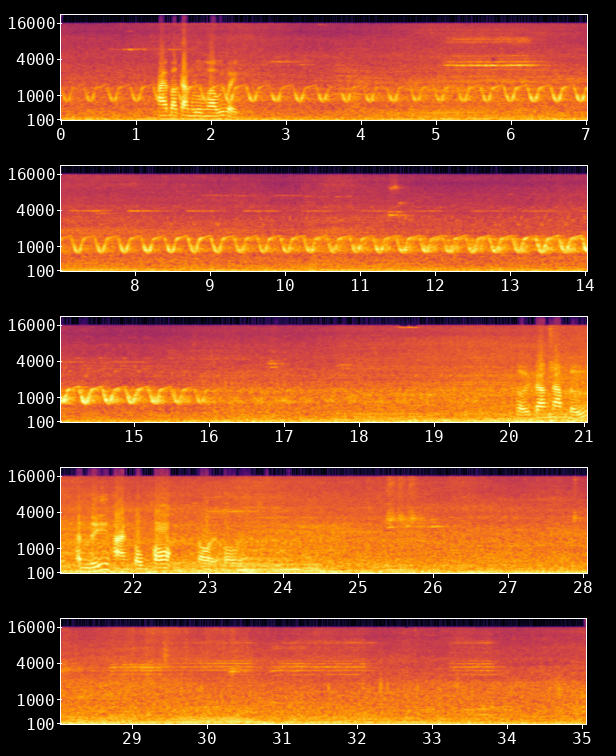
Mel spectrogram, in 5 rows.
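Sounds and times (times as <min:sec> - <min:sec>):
emergency siren yelping: 0:00.0 - 0:16.2
low traffic rumble: 0:00.0 - 0:35.0.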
